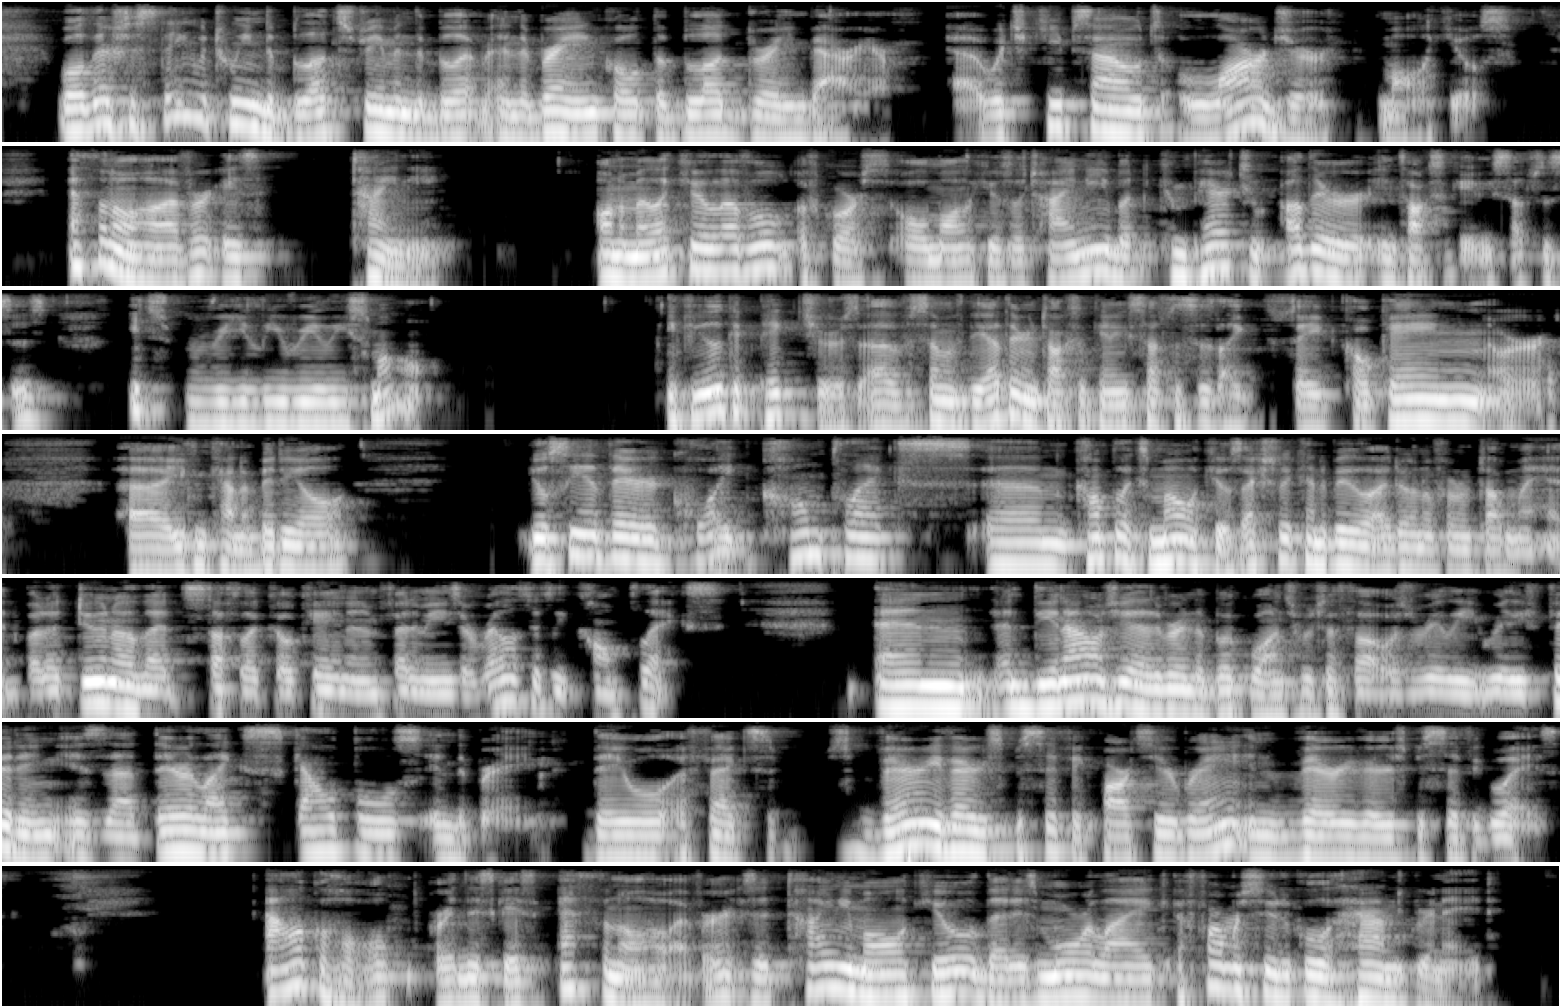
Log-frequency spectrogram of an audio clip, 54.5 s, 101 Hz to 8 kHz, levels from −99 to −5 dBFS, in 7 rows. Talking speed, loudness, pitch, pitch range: 180 wpm, -19 LUFS, 125 Hz, 115-150 Hz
